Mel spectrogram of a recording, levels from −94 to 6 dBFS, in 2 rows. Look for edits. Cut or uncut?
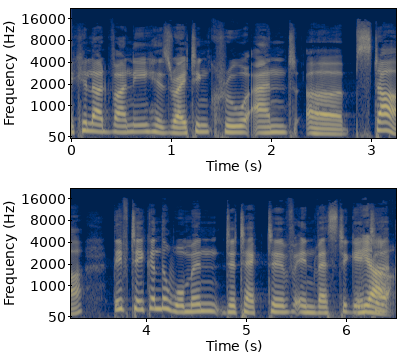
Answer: uncut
